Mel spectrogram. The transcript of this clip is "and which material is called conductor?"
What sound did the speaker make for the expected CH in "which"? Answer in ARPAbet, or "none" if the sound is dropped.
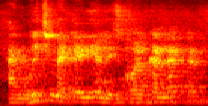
CH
